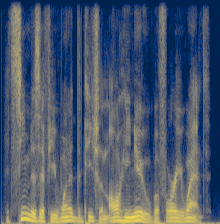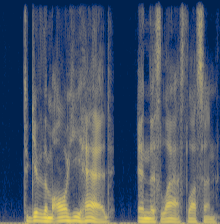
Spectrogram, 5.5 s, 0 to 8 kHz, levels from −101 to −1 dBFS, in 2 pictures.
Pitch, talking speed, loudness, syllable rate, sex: 115 Hz, 250 wpm, -17 LUFS, 6.4 syllables/s, male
